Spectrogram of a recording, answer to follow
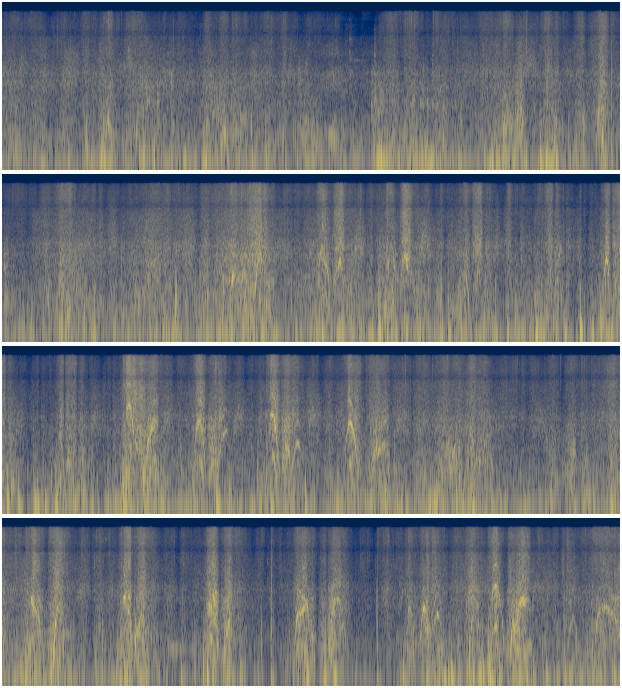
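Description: Wind buffeting a microphone as a steady low rumble, with a run of short rasping scrapes and rustles close to the microphone that grow more frequent from about ten seconds in.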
